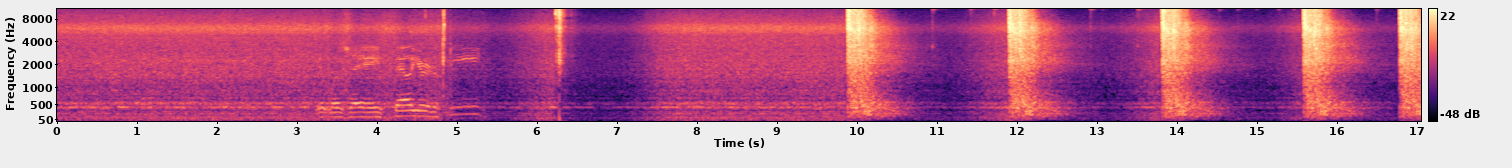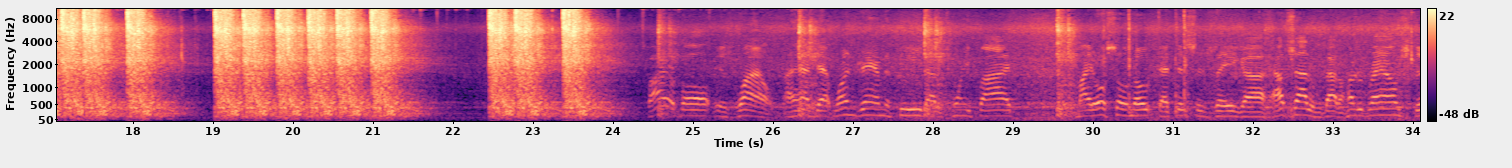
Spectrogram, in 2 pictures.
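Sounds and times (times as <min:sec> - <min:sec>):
pistol shots with echo: 0:09.9 - 0:10.7, 0:11.9 - 0:12.7, 0:13.8 - 0:14.6, 0:15.6 - 0:21.8, 0:22.4 - 0:24.8.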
